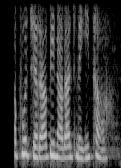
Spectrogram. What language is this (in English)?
Hindi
